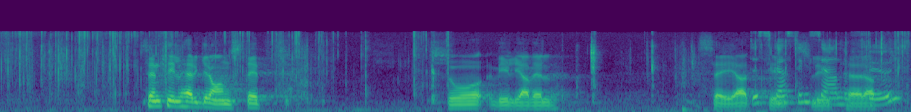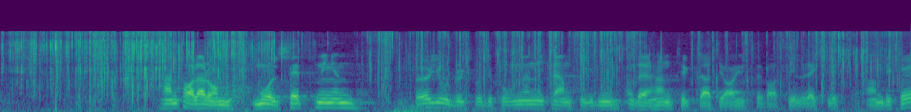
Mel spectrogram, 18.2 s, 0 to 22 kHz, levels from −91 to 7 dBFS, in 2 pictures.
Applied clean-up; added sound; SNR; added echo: none; Crumpling, crinkling; 7 dB; none.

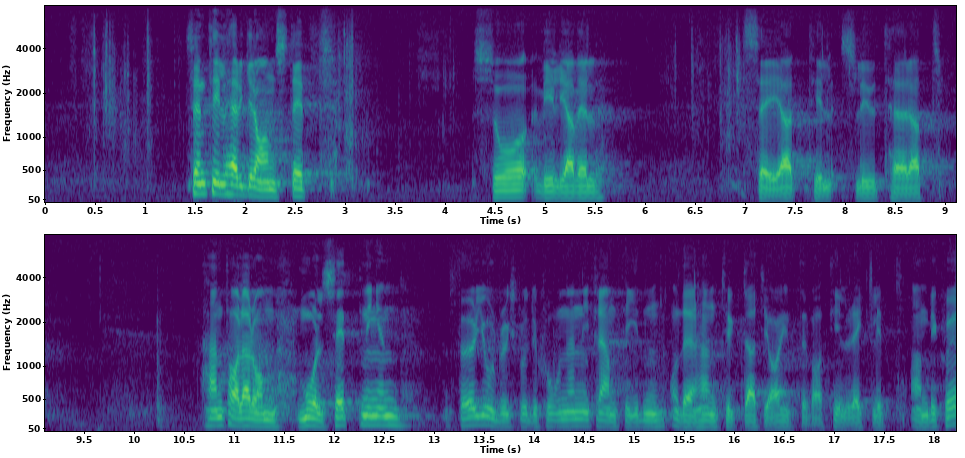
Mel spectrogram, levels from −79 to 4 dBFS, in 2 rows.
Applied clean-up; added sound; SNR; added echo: none; none; none; none.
